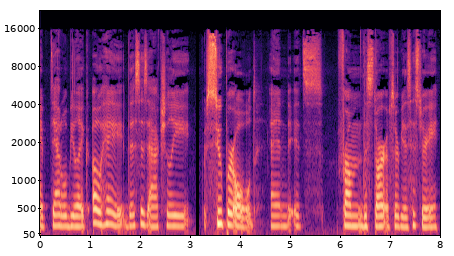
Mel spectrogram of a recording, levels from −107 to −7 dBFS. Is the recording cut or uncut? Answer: uncut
